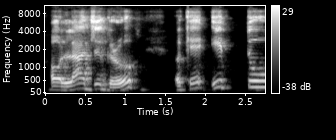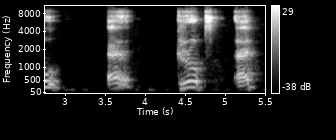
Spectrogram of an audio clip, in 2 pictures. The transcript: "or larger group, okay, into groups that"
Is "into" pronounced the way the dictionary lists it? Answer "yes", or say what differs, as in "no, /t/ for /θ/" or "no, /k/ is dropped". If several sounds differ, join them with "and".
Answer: no, /n/ is dropped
